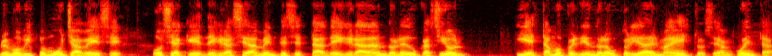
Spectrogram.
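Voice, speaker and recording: At a fairly slow pace, a man speaks with a fairly high, somewhat breathy pitch, lively intonation and very even loudness. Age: 70s. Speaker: radio panelist, doctor. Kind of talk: radio panel discussion.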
